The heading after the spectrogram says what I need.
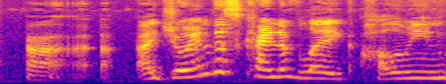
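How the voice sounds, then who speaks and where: A woman speaks in an animated tone, her high voice swinging very widely in pitch. Noticeable background noise runs underneath. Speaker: book video creator. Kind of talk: casual book haul chat. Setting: indoors by an open window.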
